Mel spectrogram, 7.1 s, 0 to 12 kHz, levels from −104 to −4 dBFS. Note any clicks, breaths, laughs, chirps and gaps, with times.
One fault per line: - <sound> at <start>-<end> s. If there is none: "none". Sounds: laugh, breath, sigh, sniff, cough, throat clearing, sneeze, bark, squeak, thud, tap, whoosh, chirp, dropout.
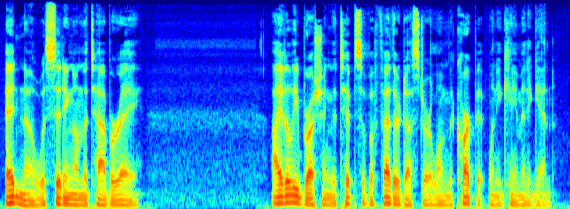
none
